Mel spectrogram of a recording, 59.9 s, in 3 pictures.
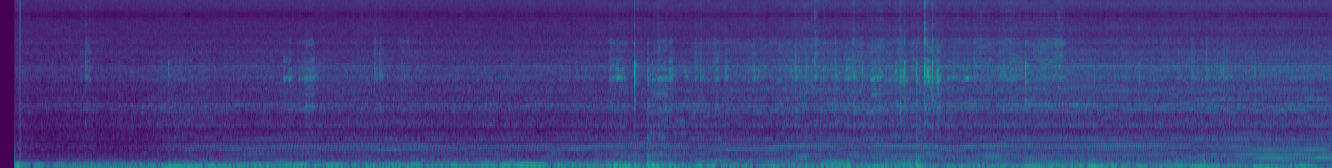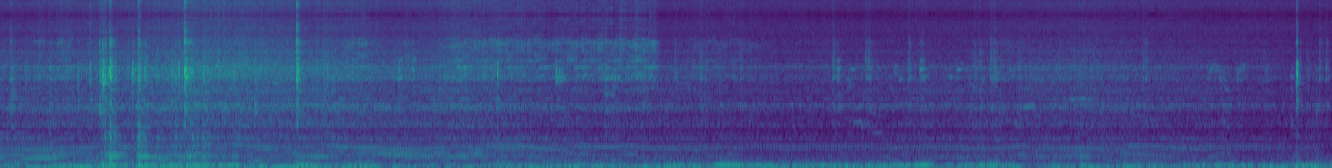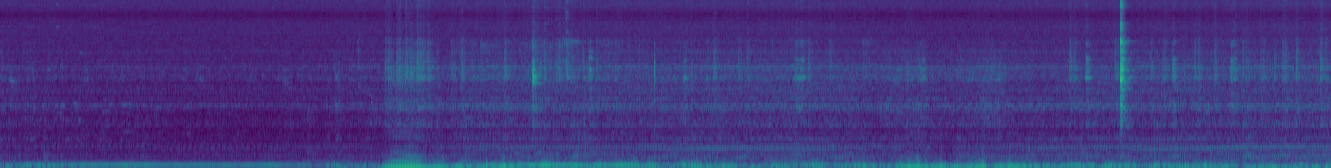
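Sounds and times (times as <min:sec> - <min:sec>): heavy low rumble: 0:00.2 - 0:59.9
vehicle engine revving: 0:01.7 - 0:40.4.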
